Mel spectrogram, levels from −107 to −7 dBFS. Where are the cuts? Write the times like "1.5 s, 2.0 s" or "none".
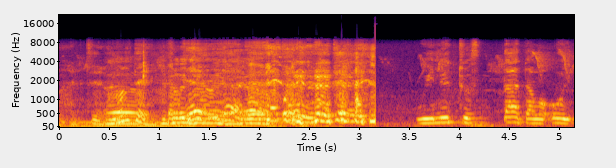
3.2 s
